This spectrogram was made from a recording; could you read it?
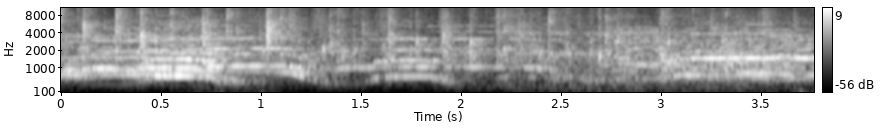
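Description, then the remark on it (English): A live audience, many of them wrestling fans, claps steadily while whoops, cheers and a few whistles rise above the applause, a dense, fairly loud crowd roar that holds for a few seconds. “And we got a lot of wrestling fans in the crowd today.”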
